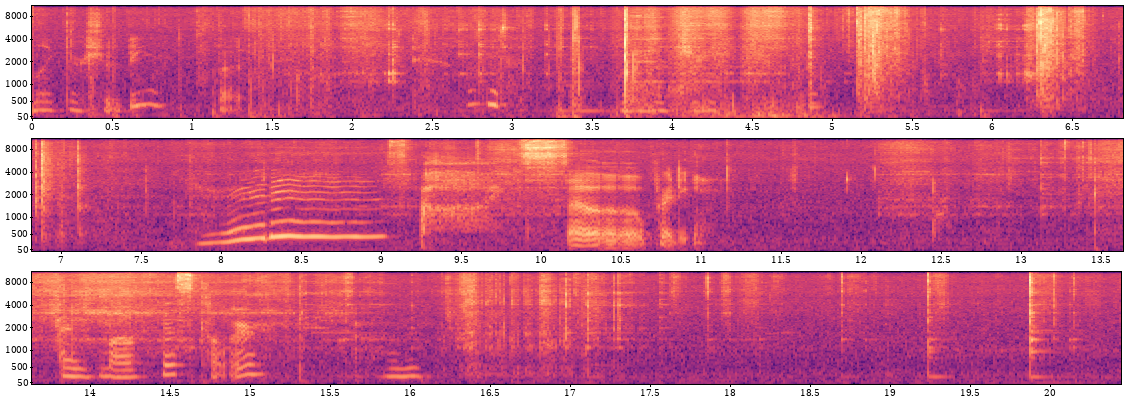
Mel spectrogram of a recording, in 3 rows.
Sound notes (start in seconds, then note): 3.6 fabric rustling against metal, paper crinkling; 7.6 singsong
